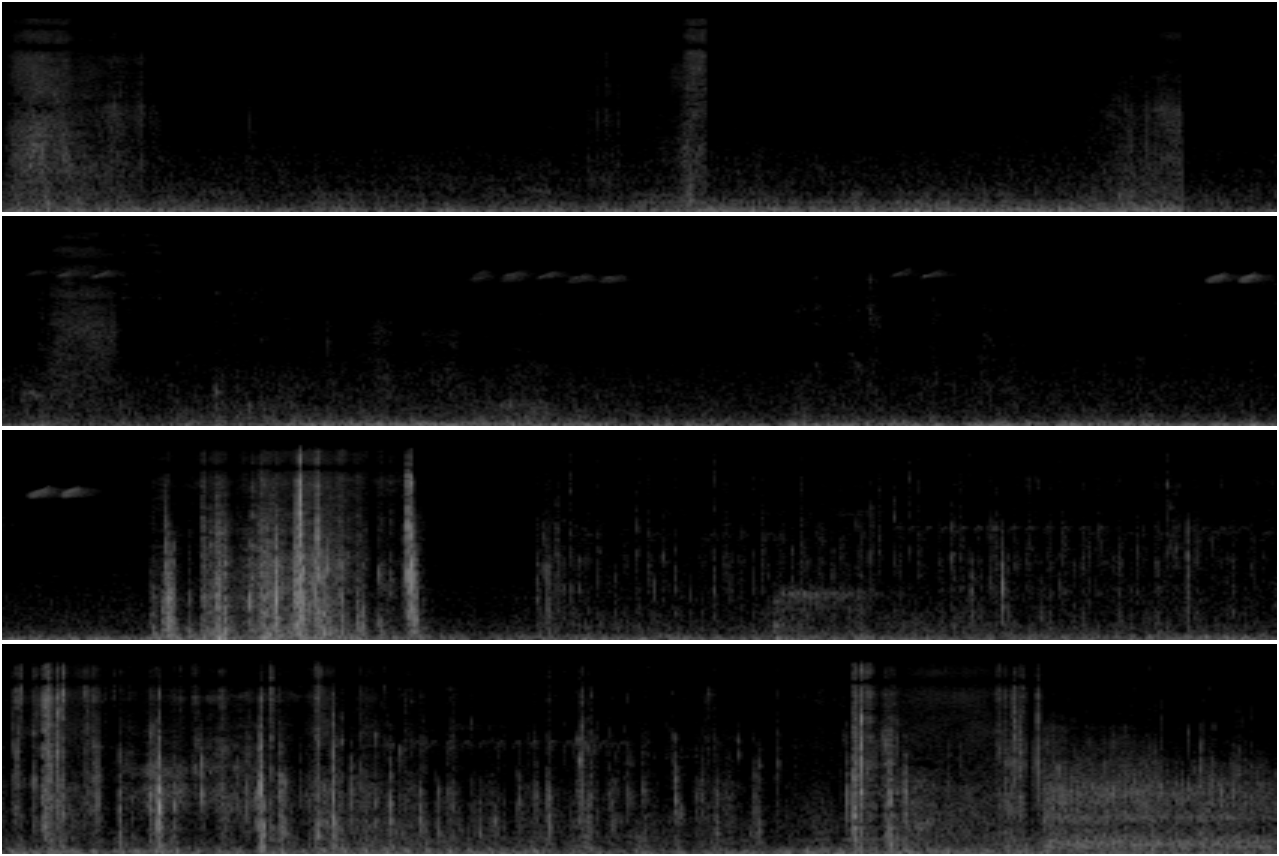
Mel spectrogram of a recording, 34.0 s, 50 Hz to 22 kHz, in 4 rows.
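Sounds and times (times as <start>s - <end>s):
plastic pouch crinkling: 18.0s - 19.8s, 20.5s - 33.8s.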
